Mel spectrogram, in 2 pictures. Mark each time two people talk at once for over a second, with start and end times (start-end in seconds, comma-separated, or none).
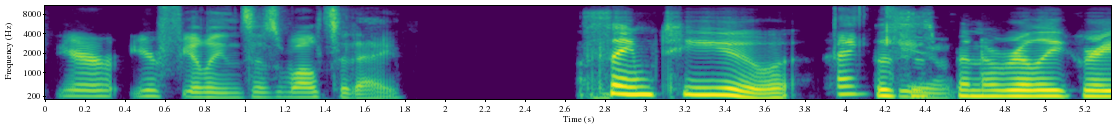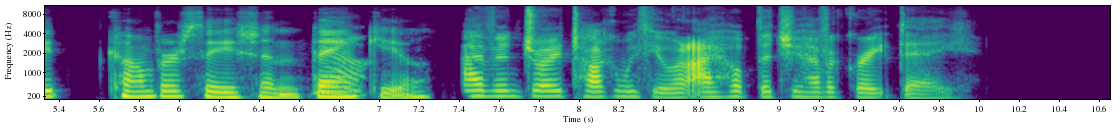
none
